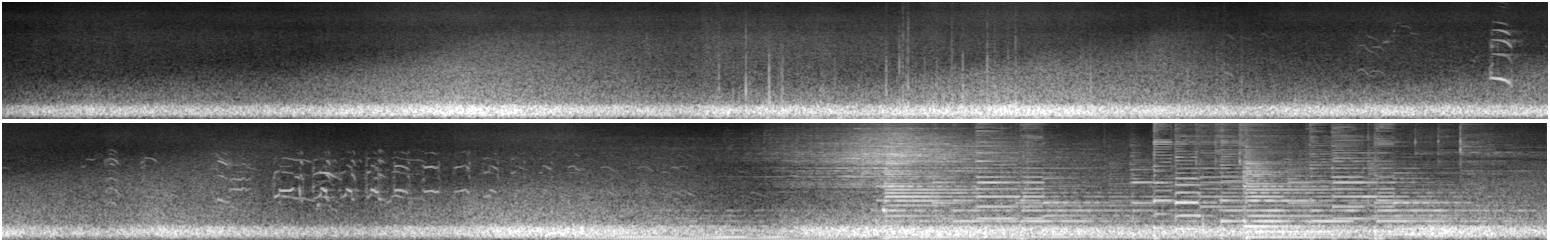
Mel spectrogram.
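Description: A rushing wash like ocean surf, swelling and ebbing every five or six seconds, with a few short bird calls around the middle. About two-thirds of the way in a low bass note enters, followed by the song's instrumental intro.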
